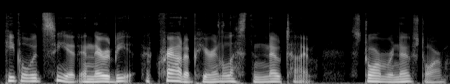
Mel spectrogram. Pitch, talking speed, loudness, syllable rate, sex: 130 Hz, 265 wpm, -18 LUFS, 5.8 syllables/s, male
